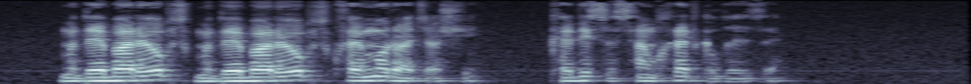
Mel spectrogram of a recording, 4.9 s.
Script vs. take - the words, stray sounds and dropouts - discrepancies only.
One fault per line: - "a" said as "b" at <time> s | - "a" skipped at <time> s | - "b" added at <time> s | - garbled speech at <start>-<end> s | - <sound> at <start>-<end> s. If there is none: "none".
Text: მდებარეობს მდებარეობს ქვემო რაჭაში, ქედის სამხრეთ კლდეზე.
none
